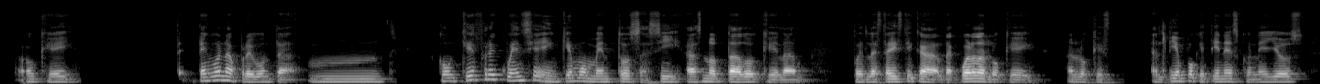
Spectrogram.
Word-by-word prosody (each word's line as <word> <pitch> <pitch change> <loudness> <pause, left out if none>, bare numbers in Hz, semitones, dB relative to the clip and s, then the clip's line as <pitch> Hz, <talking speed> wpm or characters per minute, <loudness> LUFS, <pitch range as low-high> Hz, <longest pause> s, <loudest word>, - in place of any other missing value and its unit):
Ah, - - -10
okey. 125 -1 -6 0.9
Te - - -10
tengo 175 +5 +1
una 185 -5 +2
pregunta. 125 -2 -2
Mm, 125 0 -7 0.5
¿con 155 0 -4
qué 200 +6 -2
frecuencia, 200 -5 -2
y 140 - -3
en 125 -1 -7
qué 145 +3 -3
momentos 130 -4 -2
así 125 +6 -6
has 120 0 +2
notado 125 -2 +6
que 110 -2 -4
la, 105 0 +3 0.4
pues, 120 -1 -2
la 125 - +3
estadística, 130 +1 +4
de 110 - +1
acuerdo 135 +4 +7
a - - +6
lo 115 -2 -4
que 110 -2 -7 0.2
a - - -5
lo 120 0 -6
que 115 0 -9
s 110 -1 -16 0.3
al 110 - -7
tiempo 145 +3 -1
que 120 - -6
tienes 130 +1 -3
con 115 -3 -10
ellos, 125 +1 -2
125 Hz, 170 wpm, -23 LUFS, 120-140 Hz, 0.9 s, acuerdo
